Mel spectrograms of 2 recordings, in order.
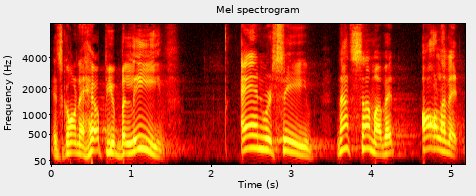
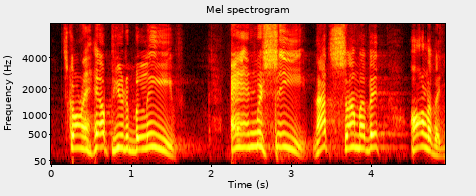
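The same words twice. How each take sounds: First: Said in the usual way. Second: The same promise again, pitched higher and pressed harder; higher, more emphatic repeat. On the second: Shown as a demonstration. Preacher repeats his promise to listeners, higher and more emphatic. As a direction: lift it and drive it home. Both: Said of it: "You want me to say it again?".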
